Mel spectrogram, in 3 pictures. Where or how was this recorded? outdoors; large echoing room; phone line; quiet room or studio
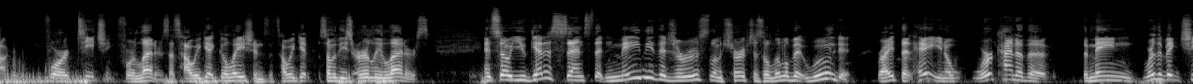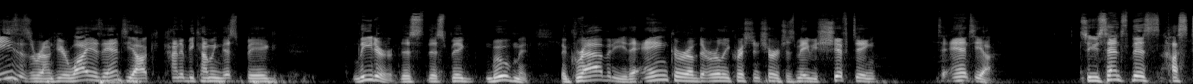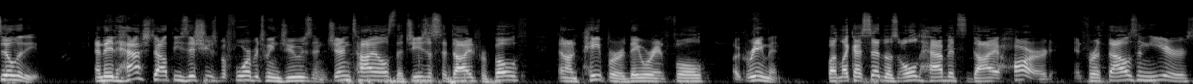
outdoors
